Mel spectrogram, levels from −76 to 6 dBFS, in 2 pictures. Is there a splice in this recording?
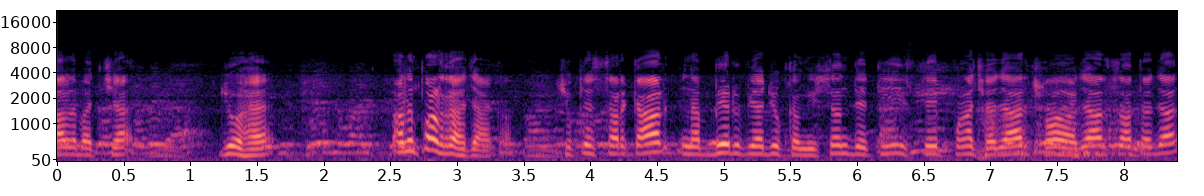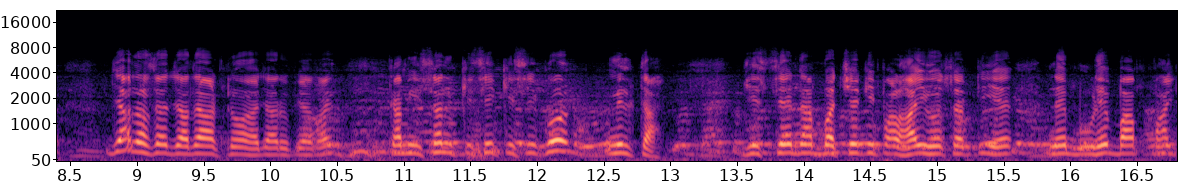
no; 0 cuts

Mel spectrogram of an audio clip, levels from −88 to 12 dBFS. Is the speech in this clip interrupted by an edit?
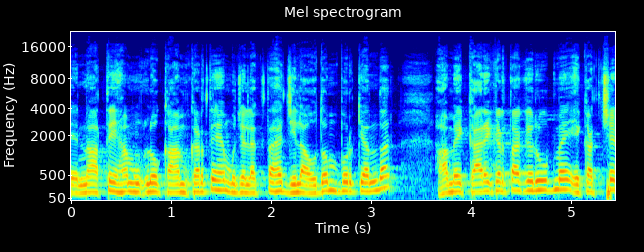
no; 0 cuts

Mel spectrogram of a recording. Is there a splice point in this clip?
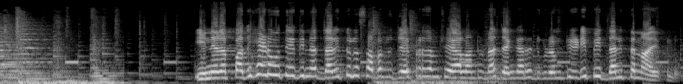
no; 0 cuts

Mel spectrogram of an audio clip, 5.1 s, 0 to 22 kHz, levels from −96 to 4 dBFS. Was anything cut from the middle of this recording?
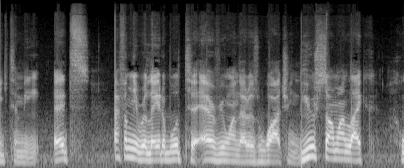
yes; 2 cuts; at 1.4 s, 3.6 s

